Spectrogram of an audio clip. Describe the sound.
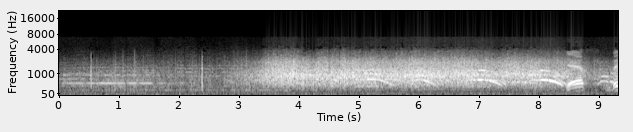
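Loud, sustained applause with bravos in a hall at the Sarah Siddons Award ceremony, swelling after a few seconds into a dense, continuous roar of clapping, with scattered voices calling out over it and a brief dip near the end.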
